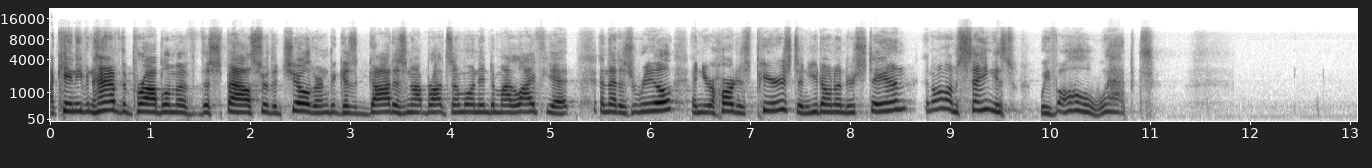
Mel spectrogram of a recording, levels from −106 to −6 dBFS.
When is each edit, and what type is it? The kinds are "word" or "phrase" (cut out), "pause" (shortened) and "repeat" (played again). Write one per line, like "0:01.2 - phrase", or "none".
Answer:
0:08.6 - pause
